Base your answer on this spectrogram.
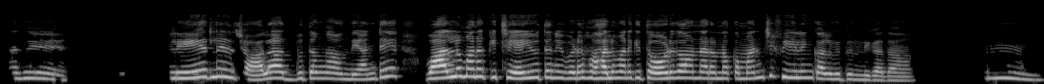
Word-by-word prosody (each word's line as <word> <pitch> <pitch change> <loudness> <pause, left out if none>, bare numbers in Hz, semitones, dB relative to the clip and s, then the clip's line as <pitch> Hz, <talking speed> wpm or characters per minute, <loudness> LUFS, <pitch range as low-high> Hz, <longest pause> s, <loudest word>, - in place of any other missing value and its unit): అదే. 285 +1 -4 1.4
లేదు, 305 +4 +2
లేదు. 345 -3 +1
చాలా 225 +4 +2
అద్భుతంగా 275 +3 -4
ఉంది. 235 -1 -4
అంటే 260 +8 -3 0.4
వాళ్ళు 300 +6 +9
మనకు 365 -2 +1
చేయూతని 305 +2 +1
ఇవ్వడం. 285 +1 -1
వాళ్ళు 280 +1 +4
మనకు 295 +1 -3
తోడుగా 280 +3 +4
ఉన్నారు 285 -1 -1
అని 275 0 -3
ఒక 275 - -5
మంచి 320 +7 -3
ఫీలింగ్ 310 -2 -1
కలుగుతుంది 235 -4 -3
కదా. 190 -1 -6 0.9
హ్మ్. 290 -5 -4
285 Hz, 125 wpm, -22 LUFS, 265-305 Hz, 1.4 s, వాళ్ళు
